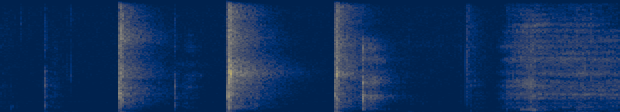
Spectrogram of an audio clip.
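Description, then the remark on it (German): A few sharp hand claps, loud and irregular, with three strong claps and some lighter ones, followed by a brief noisy rustle at the end; people clapping just for fun after a count of one, two, three. “Komm, wir klatschen einfach mal aus Spaß.”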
